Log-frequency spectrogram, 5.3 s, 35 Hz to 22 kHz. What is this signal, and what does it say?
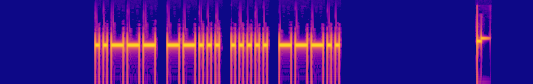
Morse code, heard as a keyed tone, about 30 wpm, 700 Hz. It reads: 2758
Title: Numbers - 4-Digit 30wpm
